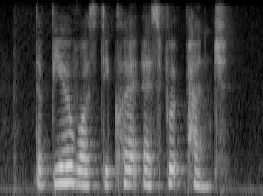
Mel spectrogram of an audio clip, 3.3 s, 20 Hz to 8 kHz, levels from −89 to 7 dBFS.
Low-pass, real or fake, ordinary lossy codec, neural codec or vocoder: 7.2 kHz; real; Opus, 24 kbps; none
